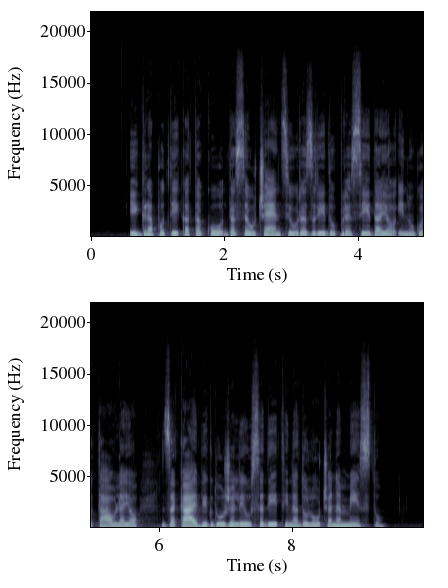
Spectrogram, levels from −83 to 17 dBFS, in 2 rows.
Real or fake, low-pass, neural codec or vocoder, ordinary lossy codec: real; 19.8 kHz; none; none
